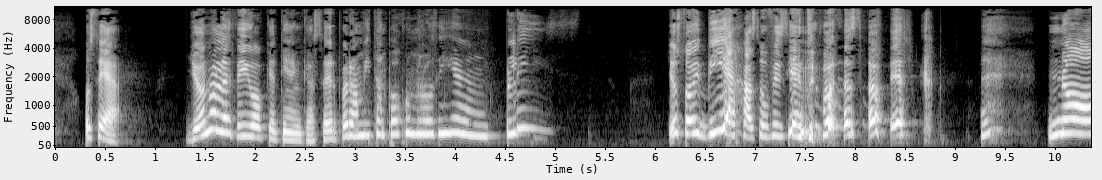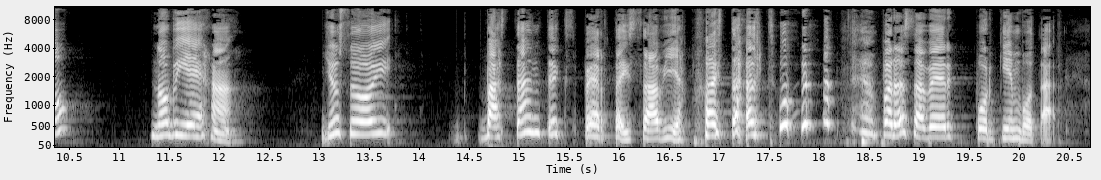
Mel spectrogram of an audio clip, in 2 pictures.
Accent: Spain; now in United States; cuando vine de España

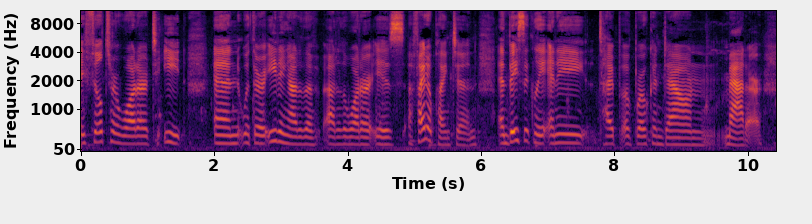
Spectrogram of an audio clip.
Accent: Maine, United States; I came home to my home state of Maine

